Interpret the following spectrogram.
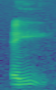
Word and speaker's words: Ai: Without knowing that that had happened, the next city they were going to take is spelled A-I, and I'll say A-E, maybe, how it's pronounced.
